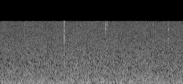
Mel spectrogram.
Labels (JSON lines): {"label": "ambient", "recorder": "HydroMoth"}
